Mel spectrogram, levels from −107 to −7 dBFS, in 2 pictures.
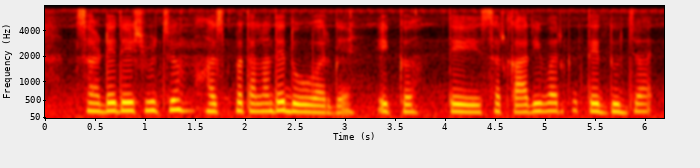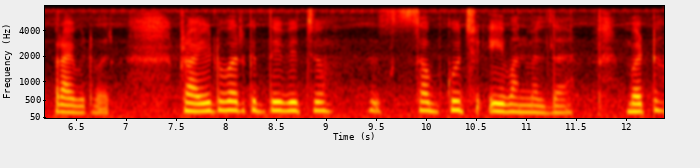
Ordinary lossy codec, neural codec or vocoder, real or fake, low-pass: none; none; real; 7.2 kHz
